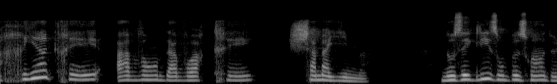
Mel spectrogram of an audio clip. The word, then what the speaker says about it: Shamayim: Ça s'écrit S-H-A-M-A-Y-I-M.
